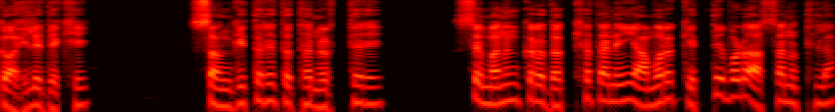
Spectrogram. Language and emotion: Odia, sad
